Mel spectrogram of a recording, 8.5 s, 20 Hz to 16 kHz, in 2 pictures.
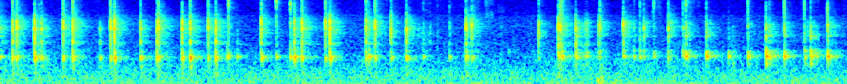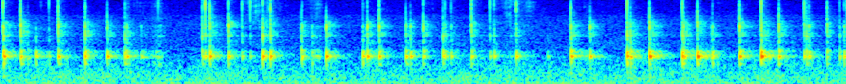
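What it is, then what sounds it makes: Glass bowl. Long nails on one hand tap rapidly on the side of a small, thick, clear glass bowl that is hollow and empty. The taps are dozens of quick, bright clicks, each with a short glassy ring near 1.3 kHz that dies almost at once. The tapping comes in uneven bursts, with brief pauses around 2.5 and 5 seconds.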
